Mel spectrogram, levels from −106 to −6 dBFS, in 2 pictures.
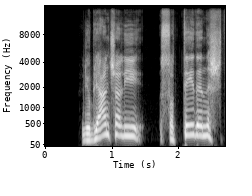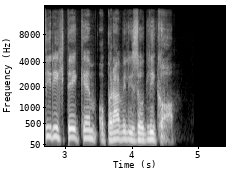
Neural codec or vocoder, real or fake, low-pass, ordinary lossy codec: vocoder, 44.1 kHz, 128 mel bands, Pupu-Vocoder; fake; 14.4 kHz; none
